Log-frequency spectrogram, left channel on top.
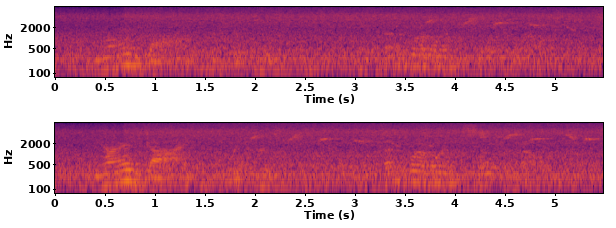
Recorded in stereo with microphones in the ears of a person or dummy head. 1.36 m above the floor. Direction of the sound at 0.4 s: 55° right (ahead or behind).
